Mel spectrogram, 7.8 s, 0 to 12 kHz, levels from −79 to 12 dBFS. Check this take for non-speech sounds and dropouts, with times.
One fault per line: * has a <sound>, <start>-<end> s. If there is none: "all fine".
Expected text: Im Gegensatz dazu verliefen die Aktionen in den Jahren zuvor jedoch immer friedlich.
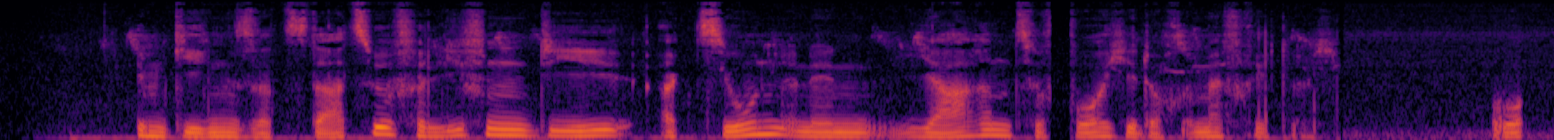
* has a dropout, 5.2-5.4 s
* has a laugh, 7.5-7.6 s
